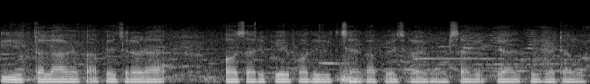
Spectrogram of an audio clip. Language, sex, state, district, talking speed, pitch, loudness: Hindi, male, Bihar, Samastipur, 265 wpm, 115 Hz, -19 LUFS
